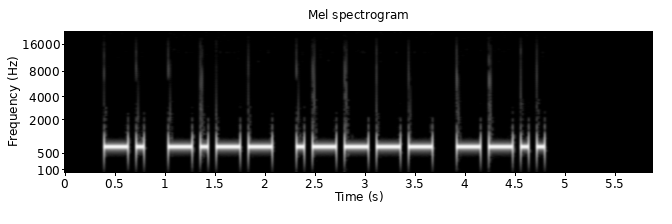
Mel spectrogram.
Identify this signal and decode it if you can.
Morse code, heard as a keyed tone, about 16 wpm, 700 Hz. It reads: NY1Z
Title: USA Call Signs - 4 Characters - Repeated 3x - 15wpm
